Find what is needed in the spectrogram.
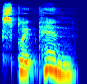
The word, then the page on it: split pin: American English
